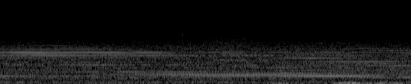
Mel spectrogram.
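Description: A faint, steady drone of several held tones, with a low hum beneath.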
